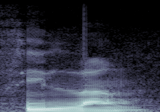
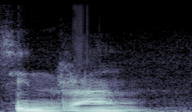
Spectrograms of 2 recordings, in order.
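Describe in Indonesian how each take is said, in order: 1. Bagian tengahnya hanya bunyi l panjang. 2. Bagian tengahnya ada n diikuti r. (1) "tapi bacanya silang" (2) "tulisannya sinrang"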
